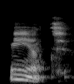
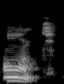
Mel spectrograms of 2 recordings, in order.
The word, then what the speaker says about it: aunt: instruments and with their voices music number ten aunt or aunt your aunt or aunt is the sister of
